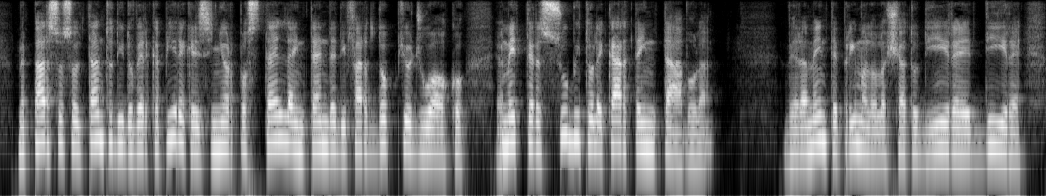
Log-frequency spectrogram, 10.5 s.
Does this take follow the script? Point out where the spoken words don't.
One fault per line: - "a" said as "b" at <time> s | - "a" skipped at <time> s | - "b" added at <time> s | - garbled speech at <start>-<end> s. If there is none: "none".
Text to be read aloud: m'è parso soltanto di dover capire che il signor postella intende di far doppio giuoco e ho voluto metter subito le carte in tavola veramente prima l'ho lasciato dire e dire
- "ho voluto" skipped at 5.0 s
